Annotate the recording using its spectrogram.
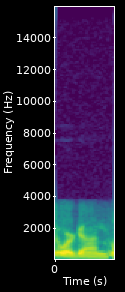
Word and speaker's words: Orgone: All right, let's pick it up with, how do you pronounce it? Is it Orgone? – I believe it is pronounced Orgone. Like you're mispronouncing Oregon, basically.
